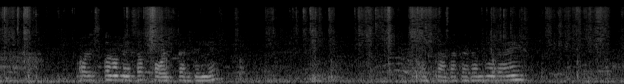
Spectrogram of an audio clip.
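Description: Aluminium foil crinkles as it is folded.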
